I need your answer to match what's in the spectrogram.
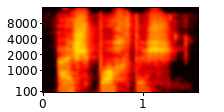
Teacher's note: Another feature of the Carioca accent is the pronunciation of certain R's with a guttural sound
